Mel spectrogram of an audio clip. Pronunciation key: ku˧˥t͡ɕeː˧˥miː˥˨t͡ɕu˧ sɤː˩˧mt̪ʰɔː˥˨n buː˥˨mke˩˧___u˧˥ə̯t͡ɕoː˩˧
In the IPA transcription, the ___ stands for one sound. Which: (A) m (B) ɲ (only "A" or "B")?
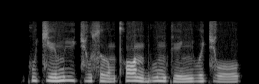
B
